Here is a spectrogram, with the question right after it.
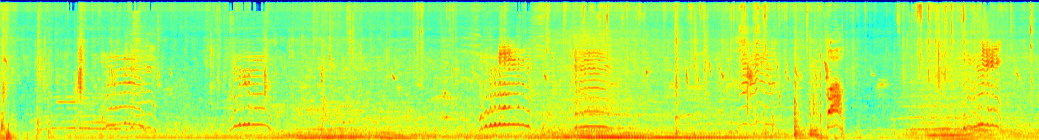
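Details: Beetal goats on a farm in Roorkee, bleating repeatedly in short quavering, nasal calls, several overlapping, above a constant low rumble and occasional voices.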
